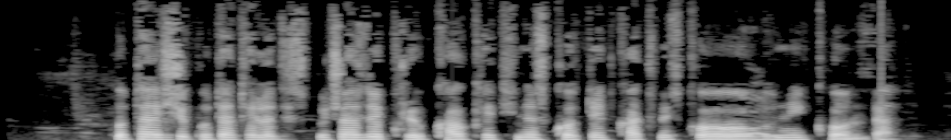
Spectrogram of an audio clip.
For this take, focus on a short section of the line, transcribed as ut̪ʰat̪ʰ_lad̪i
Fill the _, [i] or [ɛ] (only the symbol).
ɛ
